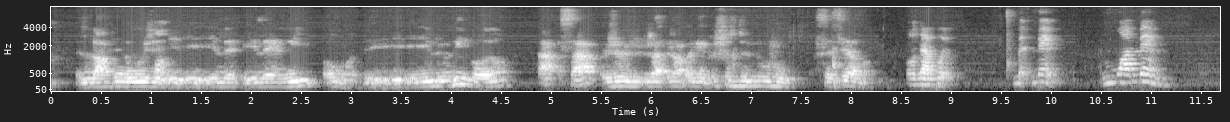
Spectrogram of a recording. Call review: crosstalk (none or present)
none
